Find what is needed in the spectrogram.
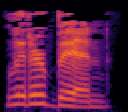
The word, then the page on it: litter bin: British English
